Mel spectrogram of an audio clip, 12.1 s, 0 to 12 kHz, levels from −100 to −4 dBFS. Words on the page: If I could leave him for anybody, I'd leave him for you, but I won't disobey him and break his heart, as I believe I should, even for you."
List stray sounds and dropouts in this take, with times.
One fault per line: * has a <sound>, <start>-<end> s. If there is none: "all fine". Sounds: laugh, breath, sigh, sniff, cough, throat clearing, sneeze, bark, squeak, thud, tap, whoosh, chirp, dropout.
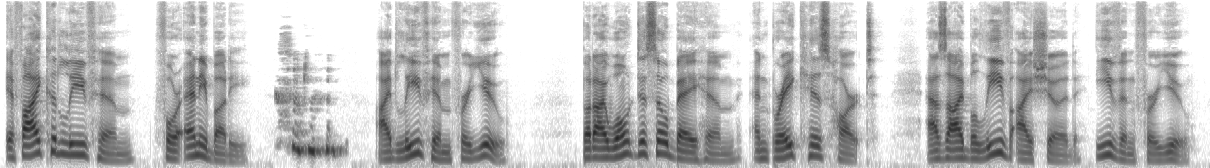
* has a laugh, 2.7-3.5 s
